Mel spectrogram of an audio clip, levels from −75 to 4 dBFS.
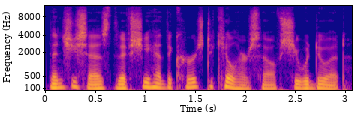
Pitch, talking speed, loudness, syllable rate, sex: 115 Hz, 315 wpm, -17 LUFS, 6.4 syllables/s, male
